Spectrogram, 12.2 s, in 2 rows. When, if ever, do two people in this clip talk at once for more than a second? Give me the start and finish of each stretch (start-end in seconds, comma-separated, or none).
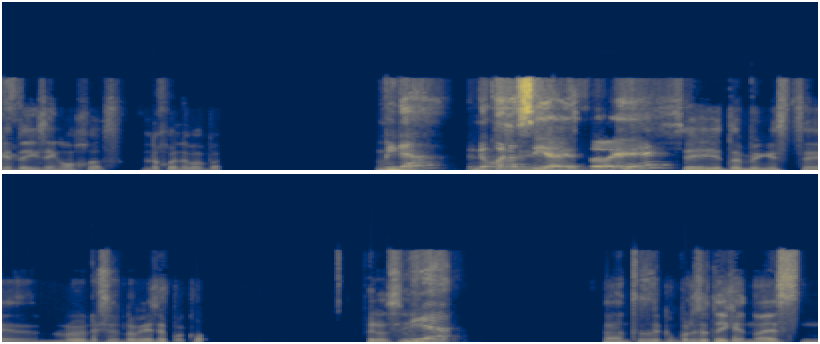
3.7-5.1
